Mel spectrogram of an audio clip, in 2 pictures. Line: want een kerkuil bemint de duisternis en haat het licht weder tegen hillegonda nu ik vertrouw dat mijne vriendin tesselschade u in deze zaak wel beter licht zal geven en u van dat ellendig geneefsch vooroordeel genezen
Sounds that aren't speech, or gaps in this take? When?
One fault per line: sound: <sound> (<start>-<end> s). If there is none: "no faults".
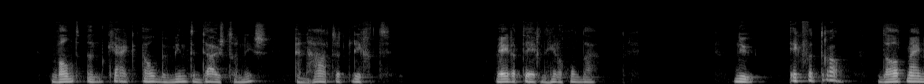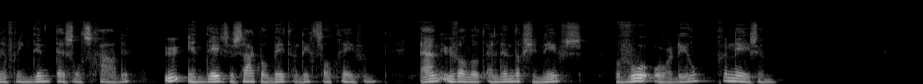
no faults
